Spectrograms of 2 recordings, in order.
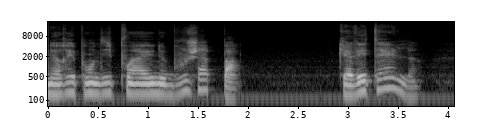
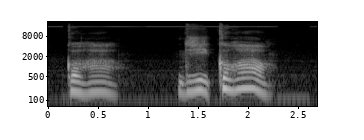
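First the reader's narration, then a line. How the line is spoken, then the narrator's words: Anxious murmur. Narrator (French): son angoisse grandissant, il murmura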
